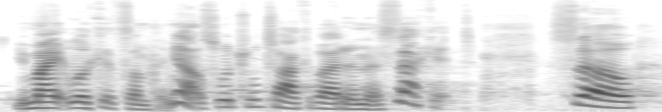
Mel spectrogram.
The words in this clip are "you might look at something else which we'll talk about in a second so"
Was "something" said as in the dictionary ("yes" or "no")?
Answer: yes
